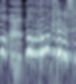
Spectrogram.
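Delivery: overjoyed tearful gushing.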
